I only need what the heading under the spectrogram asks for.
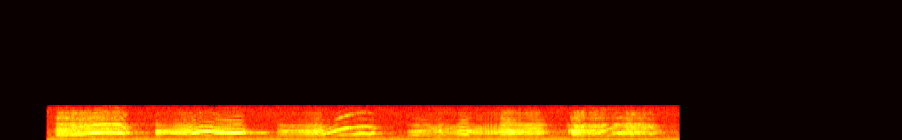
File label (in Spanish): Loro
